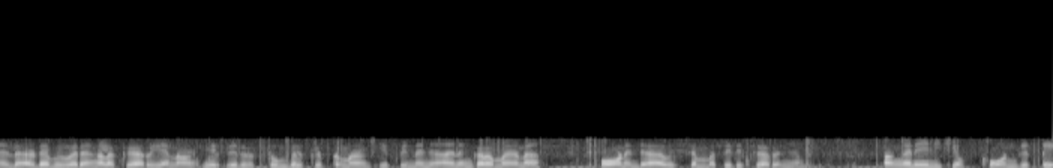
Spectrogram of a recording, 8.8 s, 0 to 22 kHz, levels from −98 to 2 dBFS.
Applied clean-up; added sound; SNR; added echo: neural separator model SepFormer WHAM!.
